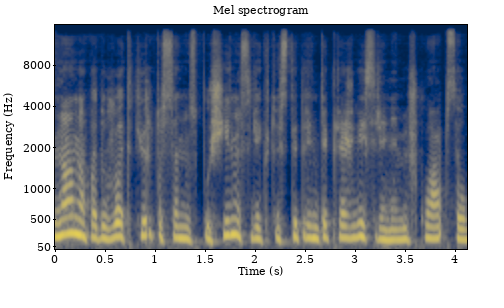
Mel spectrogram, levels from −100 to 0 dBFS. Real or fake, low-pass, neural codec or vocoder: fake; 14.4 kHz; codec, 44.1 kHz, 2.6 kbps, SNAC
